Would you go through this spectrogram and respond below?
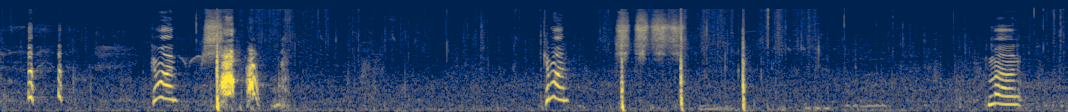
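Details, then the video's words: Zwartbles lambs calling at morning breakfast feeding on a regenerative farm in County Kilkenny, Ireland, early summer: three separate wavering, quavering bleats spaced a few seconds apart, with sharp clicks and bangs and brief rustling between. "Had many lambs chat to me this morning while they breakfasted"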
